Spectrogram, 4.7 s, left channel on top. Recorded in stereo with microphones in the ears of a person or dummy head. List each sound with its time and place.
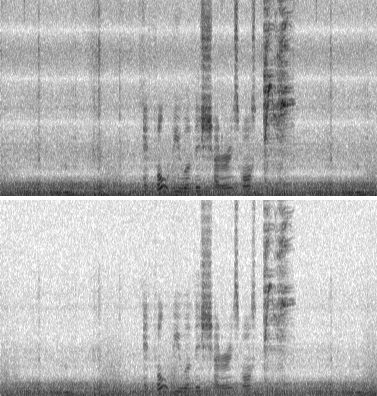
0.0 s an engine running: 70° left (ahead or behind)
1.8 s a man speaking: 35° left (ahead or behind)
3.3 s a clunk: 30° left (ahead or behind)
